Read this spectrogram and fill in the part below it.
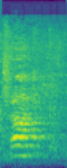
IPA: trʌk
